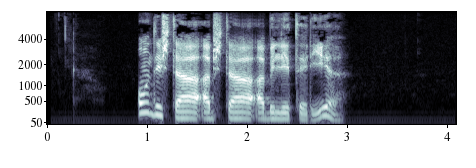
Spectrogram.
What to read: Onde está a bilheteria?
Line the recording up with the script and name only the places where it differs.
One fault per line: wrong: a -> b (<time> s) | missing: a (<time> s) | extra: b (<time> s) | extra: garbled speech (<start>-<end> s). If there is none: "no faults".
extra: está a (1.6 s)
